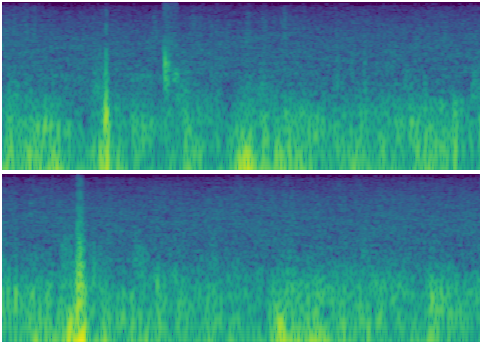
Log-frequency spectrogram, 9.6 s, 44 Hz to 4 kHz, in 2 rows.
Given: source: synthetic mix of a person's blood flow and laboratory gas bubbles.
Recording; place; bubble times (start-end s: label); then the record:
Doppler ultrasound of blood flow; subclavian vein
1.60-1.76 s: bubbles
From the record:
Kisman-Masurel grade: 111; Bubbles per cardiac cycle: 1 to 2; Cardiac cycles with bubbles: 1 to 10%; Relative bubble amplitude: barely perceptible (0.100 to 0.250); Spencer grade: 1 (occasional bubble signal discernible with the cardiac motion signal, with majority of cardiac periods free of bubbles); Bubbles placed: anywhere in the cardiac cycle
